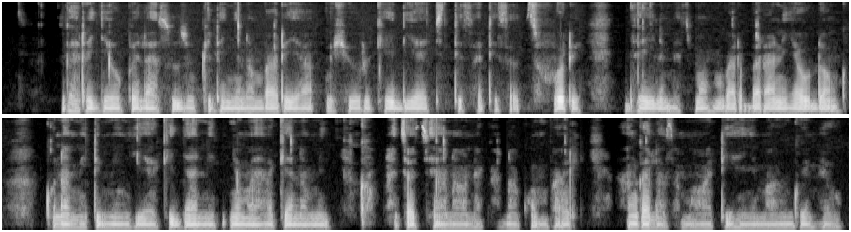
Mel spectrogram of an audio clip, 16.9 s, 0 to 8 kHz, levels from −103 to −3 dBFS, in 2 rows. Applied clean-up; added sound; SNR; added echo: none; none; none; none.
